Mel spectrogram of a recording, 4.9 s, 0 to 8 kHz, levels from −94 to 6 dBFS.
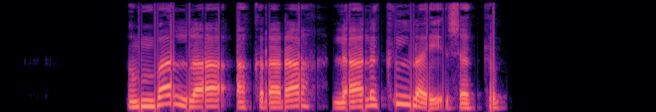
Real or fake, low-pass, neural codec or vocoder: real; 7.2 kHz; none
